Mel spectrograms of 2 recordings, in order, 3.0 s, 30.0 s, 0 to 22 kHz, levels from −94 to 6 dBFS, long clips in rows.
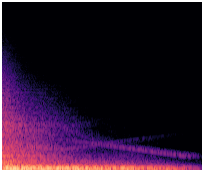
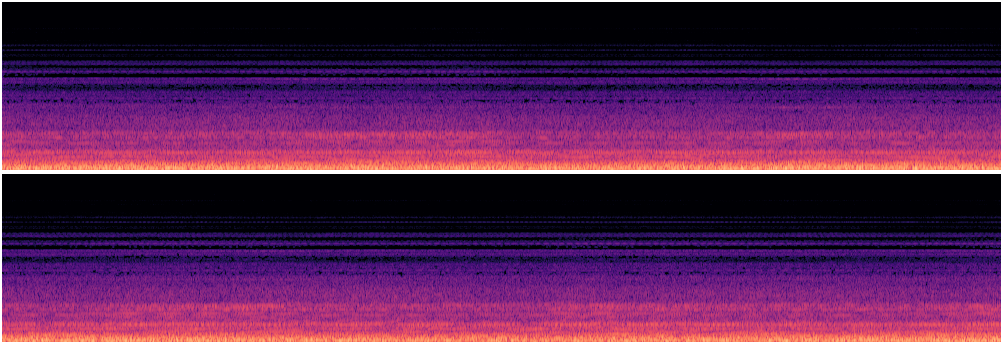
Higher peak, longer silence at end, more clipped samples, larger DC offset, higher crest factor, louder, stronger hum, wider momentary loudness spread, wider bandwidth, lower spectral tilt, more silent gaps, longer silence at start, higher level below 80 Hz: first, 0 dBFS vs -4 dBFS; first, 0.35 s vs 0 s; neither; neither; about the same, 14 dB vs 12 dB; about the same, -19 LUFS vs -20 LUFS; neither; first, 18 LU vs 3 LU; second, 2.1 kHz vs 4.2 kHz; about the same, -12.5 dB/octave vs -11.5 dB/octave; neither; about the same, 0 s vs 0 s; about the same, -14 dBFS vs -18 dBFS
